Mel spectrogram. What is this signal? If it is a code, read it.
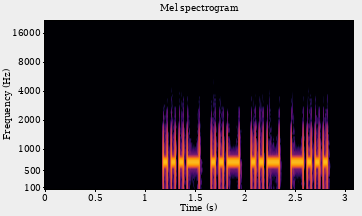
Morse code, heard as a keyed tone, about 30 wpm, 700 Hz. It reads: VUUB
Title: All Cut Numbers - 4-Digit 30wpm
